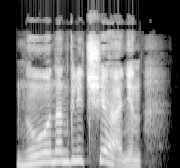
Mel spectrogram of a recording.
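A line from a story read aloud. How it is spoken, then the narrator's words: Groan. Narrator (Russian): простонал Дрю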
